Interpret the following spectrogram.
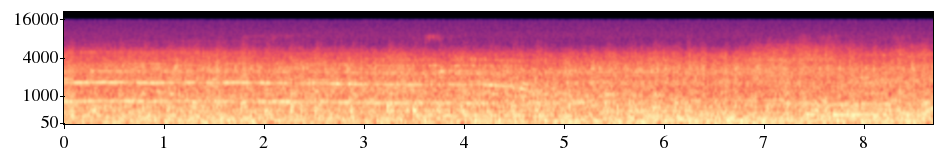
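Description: Thrash metal band jamming loud: rapid, dense drumming with a long held guitar note over it that slides down in pitch about four and a half seconds in.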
